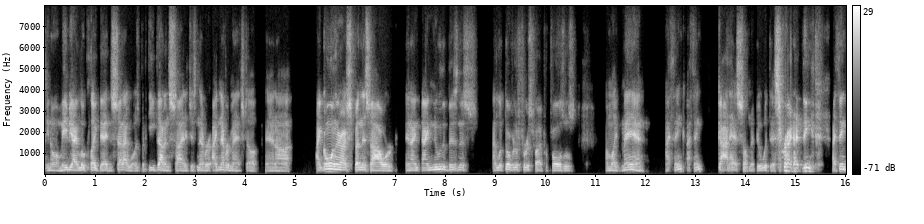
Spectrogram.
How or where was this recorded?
video call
